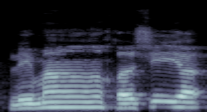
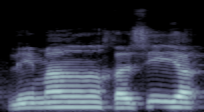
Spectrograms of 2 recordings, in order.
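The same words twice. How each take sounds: Both takes have the same delivery.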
